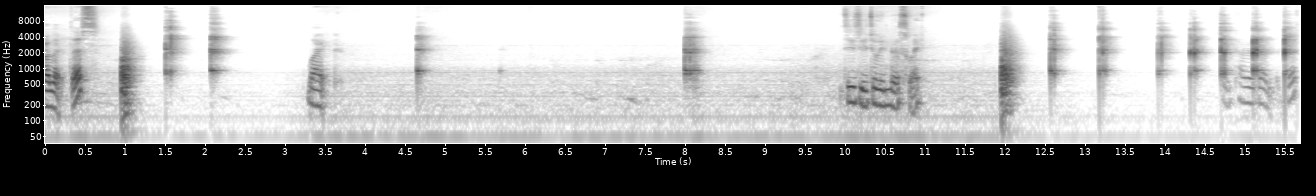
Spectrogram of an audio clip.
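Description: Drumsticks click and tap sharply.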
